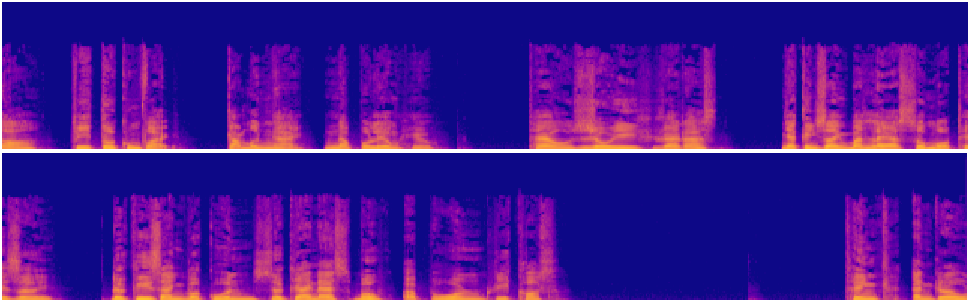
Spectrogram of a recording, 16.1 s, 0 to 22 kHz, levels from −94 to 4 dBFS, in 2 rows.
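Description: No technical fault turns up anywhere in this speech recording. There is no event to place in time or to trace back to a cause.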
